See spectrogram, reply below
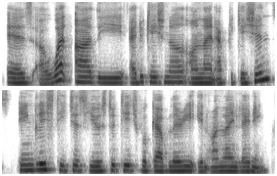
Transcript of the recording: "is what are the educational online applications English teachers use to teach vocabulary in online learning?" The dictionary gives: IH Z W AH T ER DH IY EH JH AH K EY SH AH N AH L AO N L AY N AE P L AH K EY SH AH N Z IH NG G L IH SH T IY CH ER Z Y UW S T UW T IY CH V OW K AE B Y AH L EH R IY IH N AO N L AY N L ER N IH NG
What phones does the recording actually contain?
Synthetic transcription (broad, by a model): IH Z W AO T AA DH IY EH JH AH K EY SH AH N AH L AO N L AY N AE P L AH K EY SH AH N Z IH NG G L IH SH T IY CH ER S Y UW S T UW T IY CH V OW K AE B Y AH L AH R IY IH N AO N L AY N L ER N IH NG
